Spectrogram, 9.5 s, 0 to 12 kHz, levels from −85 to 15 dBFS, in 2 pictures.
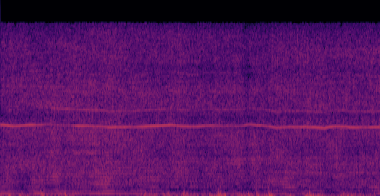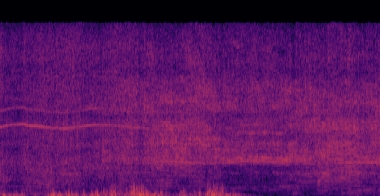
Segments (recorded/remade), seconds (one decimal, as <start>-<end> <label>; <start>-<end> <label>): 0.0-9.5 recorded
